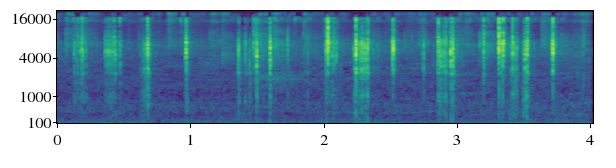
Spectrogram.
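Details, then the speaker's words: Worn left handlebar switch assembly on a 2019 Suzuki GS 150, giving sharp, uneven, dry, loose and gritty clicks and snaps as it is worked; the genuine switch is worn out. "What the hell is this, बिल्कुल फ़ारग हो गई हैं, ठीक है।"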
